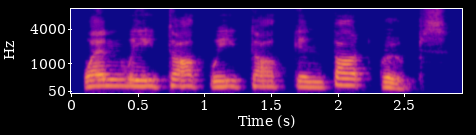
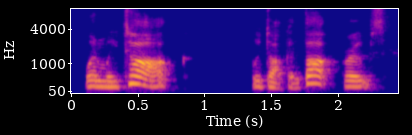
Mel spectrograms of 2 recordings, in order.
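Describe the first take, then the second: First: It pauses after every single syllable. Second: It pauses only at the end of thought groups. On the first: The speaker calls it wrong. "they pause at the end of every syllable" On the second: The speaker calls it right. "We pause at the end of every little thought group"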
